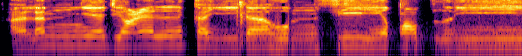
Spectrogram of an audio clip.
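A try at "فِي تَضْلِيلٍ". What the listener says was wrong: Nah, jangan tanya ikut tebal, Pak. Yang itu tebal pada dotnya. Tadlil, ta di ujung lidah, ba di tepi lidah. Ya, yang tebal pada do-nya. Jangan tob, tapi sempurnakan ta-nya.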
